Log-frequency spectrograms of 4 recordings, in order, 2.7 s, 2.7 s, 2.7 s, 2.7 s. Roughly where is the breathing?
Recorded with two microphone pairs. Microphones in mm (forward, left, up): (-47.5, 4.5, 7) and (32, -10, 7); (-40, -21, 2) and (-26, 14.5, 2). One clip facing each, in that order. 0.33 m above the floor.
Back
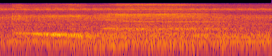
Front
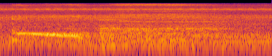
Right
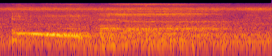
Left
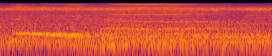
Ahead right.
